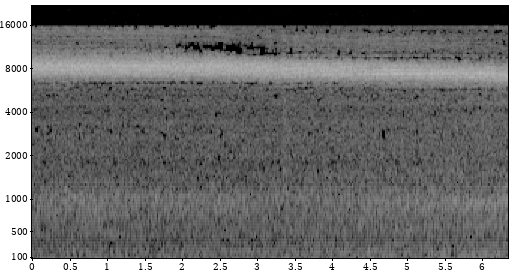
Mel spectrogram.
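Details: High, level, droning whine of a cicada on a cherry tree, sounding without a break, the pitch wavering very slightly, over a low background rumble.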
